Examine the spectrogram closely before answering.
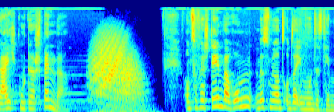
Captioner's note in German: Soundeffekt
